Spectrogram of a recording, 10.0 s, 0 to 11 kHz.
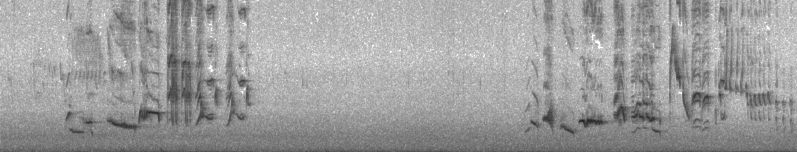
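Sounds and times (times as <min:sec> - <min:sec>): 
Common blackbird singing: 0:00.4 - 0:03.2, 0:06.6 - 0:09.9.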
